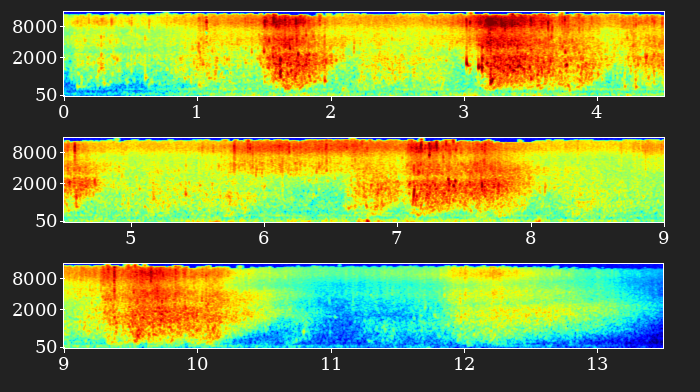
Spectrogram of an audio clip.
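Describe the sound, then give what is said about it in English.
Rushing water of a waterfall in wild countryside in Ireland roars steadily, swelling in repeated surges every second or two over a deep low rumble, then thins out and fades near the end. “Today's a lovely day, but in the winter, the wind coming down here, you've got the waterfall.”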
